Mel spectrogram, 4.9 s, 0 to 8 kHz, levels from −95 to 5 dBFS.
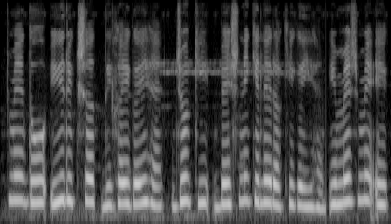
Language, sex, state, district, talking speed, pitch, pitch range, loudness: Hindi, female, Uttar Pradesh, Budaun, 230 wpm, 290 Hz, 270-310 Hz, -25 LUFS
